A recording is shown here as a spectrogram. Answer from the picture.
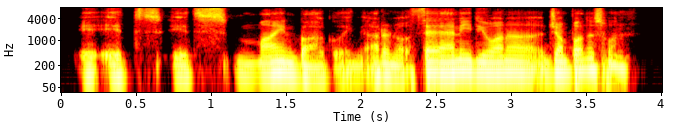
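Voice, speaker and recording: A man with an American accent and an unremarkable speaking voice, at a fairly quick pace with ordinary pitch variation, over a quiet background with a dry, close sound and no echo. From US Midwest. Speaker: podcast host. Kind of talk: casual chat.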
